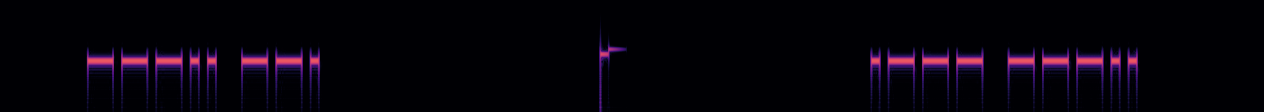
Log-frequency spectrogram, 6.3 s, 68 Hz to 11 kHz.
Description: Morse code, heard as a keyed tone, about 28 wpm, 700 Hz. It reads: 8 G J 8
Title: Single-Letter Single-Number 28wpm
